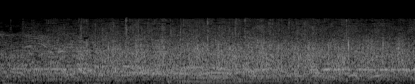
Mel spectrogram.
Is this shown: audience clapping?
yes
